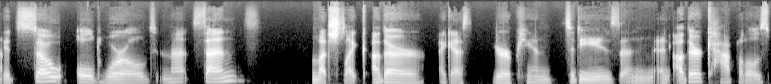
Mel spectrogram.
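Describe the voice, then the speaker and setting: Chatty American woman, smooth voice. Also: low-pitched, dry recording. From United States, Boston area. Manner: chatty, animated storyteller who laughs. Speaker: guest, founder. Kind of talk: casual interview.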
